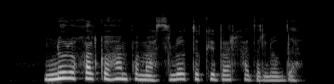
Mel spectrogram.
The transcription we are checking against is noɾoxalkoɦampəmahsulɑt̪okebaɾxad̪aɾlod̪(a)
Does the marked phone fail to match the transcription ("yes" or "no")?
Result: no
